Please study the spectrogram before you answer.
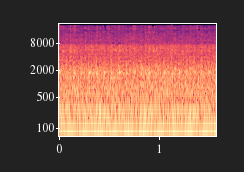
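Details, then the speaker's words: Ford Mondeo MK5 2.0 TDCi DW10F diesel, about 370,000 km, low oil pressure fault: idling with loud busy mechanical rattle and whirr from failing oil pump, not accessory belt, alternator belt or timing; pump to be replaced. "To nie jest pasek osprzętu. To nie jest pasek alternatora. To nie jest rozrząd. Te dźwięki są z pompy oleju."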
